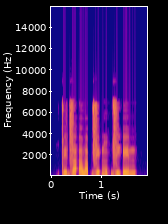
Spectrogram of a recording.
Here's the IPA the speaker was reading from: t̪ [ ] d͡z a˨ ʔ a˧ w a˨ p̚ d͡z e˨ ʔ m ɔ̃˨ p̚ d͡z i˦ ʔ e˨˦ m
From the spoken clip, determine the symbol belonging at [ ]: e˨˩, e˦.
e˨˩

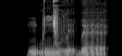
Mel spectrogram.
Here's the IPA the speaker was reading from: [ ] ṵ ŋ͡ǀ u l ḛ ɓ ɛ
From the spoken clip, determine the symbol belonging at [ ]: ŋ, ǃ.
ŋ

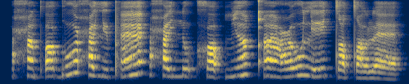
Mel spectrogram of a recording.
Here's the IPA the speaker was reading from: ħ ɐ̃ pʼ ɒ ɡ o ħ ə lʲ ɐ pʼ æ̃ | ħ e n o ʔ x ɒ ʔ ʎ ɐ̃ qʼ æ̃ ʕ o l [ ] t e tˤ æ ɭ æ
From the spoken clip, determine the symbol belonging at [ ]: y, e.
e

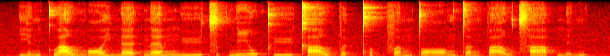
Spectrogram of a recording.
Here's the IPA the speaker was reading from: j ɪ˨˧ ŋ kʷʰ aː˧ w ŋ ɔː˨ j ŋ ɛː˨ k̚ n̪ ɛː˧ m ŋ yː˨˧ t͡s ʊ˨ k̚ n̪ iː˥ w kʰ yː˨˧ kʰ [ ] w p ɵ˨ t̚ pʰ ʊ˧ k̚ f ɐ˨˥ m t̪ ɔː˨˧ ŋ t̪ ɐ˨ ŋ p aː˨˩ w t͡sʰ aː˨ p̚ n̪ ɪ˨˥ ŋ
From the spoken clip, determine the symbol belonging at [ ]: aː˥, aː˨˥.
aː˨˥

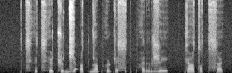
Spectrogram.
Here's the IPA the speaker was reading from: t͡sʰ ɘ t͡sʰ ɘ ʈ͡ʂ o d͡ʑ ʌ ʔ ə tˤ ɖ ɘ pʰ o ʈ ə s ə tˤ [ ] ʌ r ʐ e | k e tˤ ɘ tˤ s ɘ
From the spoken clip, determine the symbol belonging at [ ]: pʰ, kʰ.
pʰ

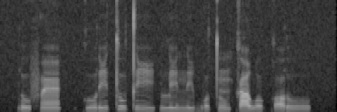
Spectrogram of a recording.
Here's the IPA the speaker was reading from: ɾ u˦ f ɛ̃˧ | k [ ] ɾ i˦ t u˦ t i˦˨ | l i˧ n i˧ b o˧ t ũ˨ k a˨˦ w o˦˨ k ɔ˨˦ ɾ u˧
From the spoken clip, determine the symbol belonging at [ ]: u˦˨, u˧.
u˧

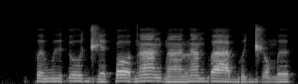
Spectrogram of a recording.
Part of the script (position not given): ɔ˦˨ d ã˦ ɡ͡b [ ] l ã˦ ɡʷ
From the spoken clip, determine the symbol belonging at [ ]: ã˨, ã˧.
ã˨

